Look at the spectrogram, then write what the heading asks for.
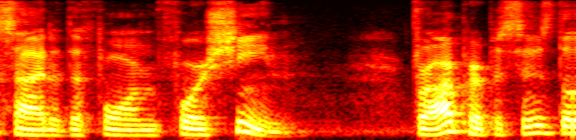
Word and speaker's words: shin: The letter Shin is best treated like the SH sound in a word like shovel.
